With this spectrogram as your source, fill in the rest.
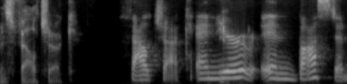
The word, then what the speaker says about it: Falchuk: despite the why and my first name it's pronounced just like and I so it's and my last name is FAL Chuck Falchuk and you're in Boston right I'm in the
